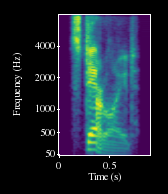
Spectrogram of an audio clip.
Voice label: "steroid", British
